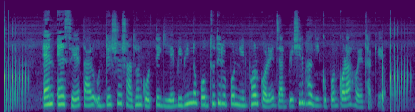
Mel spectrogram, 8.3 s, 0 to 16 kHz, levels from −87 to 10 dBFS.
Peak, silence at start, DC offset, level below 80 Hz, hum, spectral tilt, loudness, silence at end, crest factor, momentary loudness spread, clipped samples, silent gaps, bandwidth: 0 dBFS; 0.05 s; under 0.1%; -66 dBFS; none; -3.5 dB/octave; -24 LUFS; 0.4 s; 24 dB; 10 LU; under 0.1%; none; 11.5 kHz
